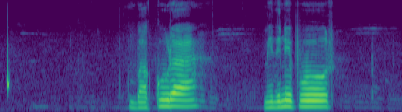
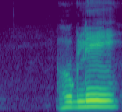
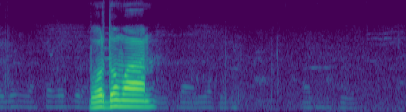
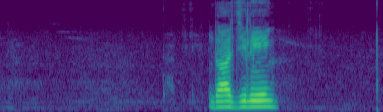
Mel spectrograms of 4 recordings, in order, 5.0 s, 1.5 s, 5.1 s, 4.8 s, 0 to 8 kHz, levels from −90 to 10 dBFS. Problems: background sounds at intervals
